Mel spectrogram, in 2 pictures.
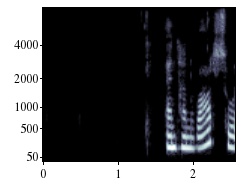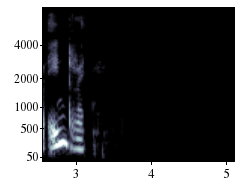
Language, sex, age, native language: Icelandic, female, 30-39, Icelandic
